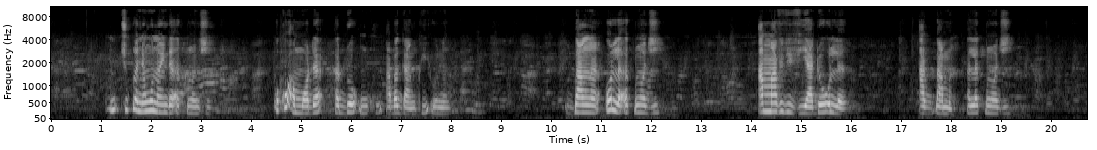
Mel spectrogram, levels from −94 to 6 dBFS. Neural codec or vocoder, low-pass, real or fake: none; 9.9 kHz; real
